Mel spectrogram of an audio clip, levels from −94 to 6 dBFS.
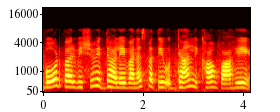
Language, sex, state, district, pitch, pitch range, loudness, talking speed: Hindi, female, Madhya Pradesh, Dhar, 250 Hz, 235-275 Hz, -15 LUFS, 115 wpm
